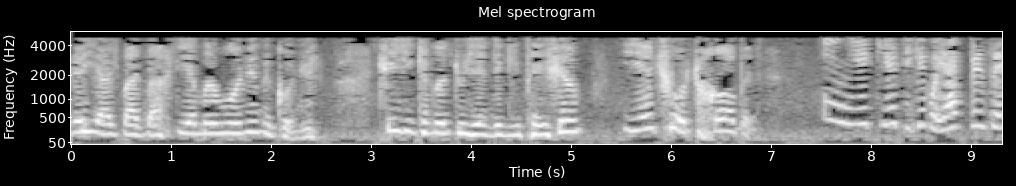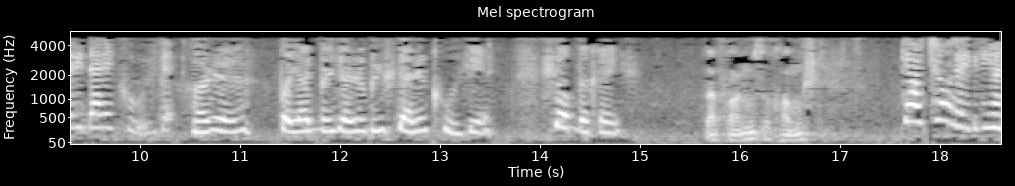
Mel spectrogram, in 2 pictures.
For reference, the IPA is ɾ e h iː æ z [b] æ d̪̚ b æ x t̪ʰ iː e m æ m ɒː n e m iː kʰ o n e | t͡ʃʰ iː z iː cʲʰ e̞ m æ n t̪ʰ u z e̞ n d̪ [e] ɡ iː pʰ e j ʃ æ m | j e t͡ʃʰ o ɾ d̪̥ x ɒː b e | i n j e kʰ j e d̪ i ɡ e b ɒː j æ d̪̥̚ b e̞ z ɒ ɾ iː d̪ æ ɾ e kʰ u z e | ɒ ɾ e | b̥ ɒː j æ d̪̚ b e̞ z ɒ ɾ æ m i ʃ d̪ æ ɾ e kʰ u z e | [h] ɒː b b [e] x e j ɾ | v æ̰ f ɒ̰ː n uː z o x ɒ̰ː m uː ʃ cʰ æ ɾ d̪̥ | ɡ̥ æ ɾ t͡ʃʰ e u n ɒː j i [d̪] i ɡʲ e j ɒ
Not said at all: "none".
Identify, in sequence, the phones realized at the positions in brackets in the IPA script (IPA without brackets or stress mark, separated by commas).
b, e, ʃ, e, d̪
